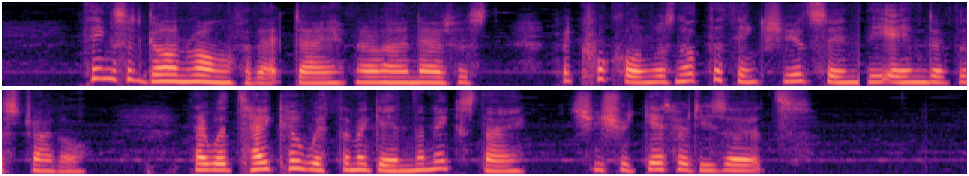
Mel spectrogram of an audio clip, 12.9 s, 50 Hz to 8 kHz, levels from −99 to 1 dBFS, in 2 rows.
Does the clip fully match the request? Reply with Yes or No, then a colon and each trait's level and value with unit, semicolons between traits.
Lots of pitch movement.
No: average, 3.1 semitones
